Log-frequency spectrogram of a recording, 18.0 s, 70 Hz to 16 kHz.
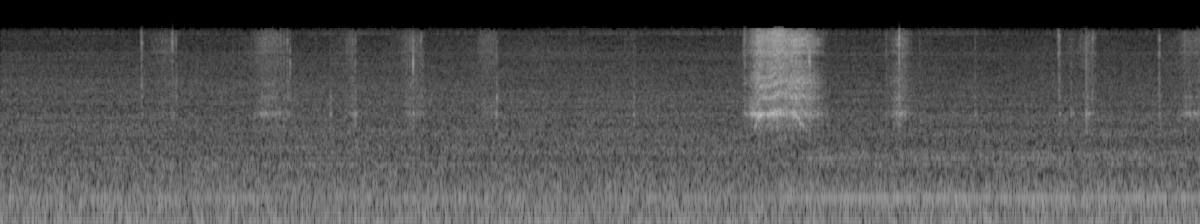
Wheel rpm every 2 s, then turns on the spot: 0, 10, 0, 0, 0, 30, 10, 0, 0.
none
